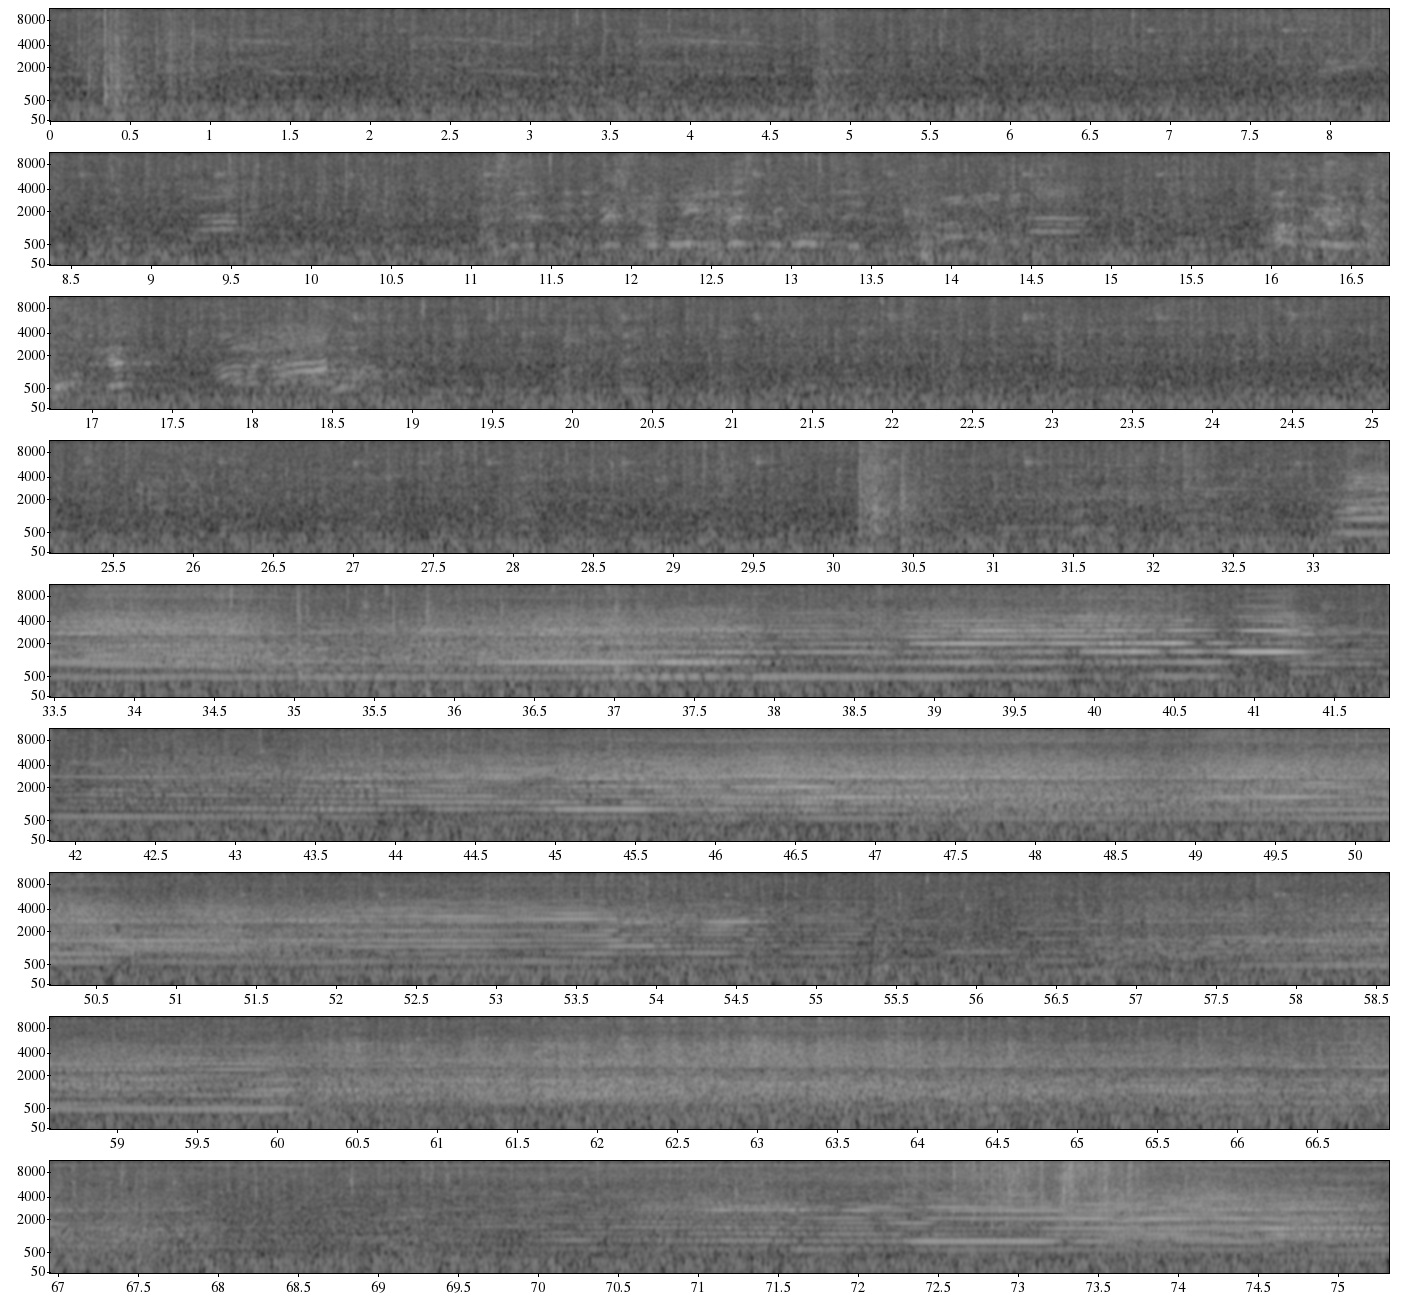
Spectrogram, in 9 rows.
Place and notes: Kantinestraat, Oostende, Belgien - Crangon in Ostend sea lock
Museum trawler Crangon passing through the sea lock in Ostend on its way to the fishing harbour. The whining noise in the second half is the hydraulics of the lock's gate opening. Note the wonderful jazz of the Crangon's 3-cylinder ABC diesel engine. It don't mean a thing if it ain't got that swing... :-)
Zoom H4n, built-in microphones
29 September, 17:44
